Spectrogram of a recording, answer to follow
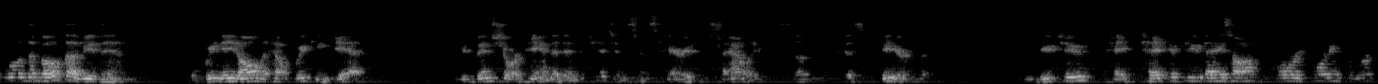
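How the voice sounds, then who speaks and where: A man's voice: a little high, animated, normal speed, darkish tone, lightly acted. A man playing a grateful, genial farm manager in an amateur radio drama. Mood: genial, businesslike. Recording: dull, echoey, distant mic with hum.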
